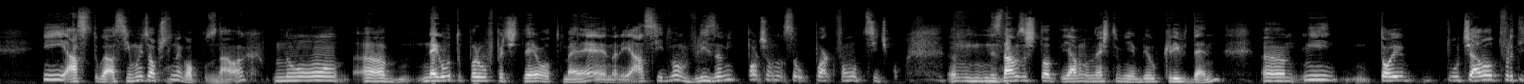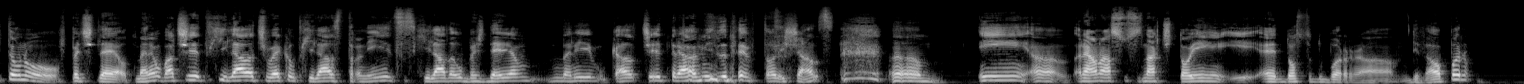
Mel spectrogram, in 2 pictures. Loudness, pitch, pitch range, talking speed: -18 LUFS, 170 Hz, 145-195 Hz, 150 wpm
